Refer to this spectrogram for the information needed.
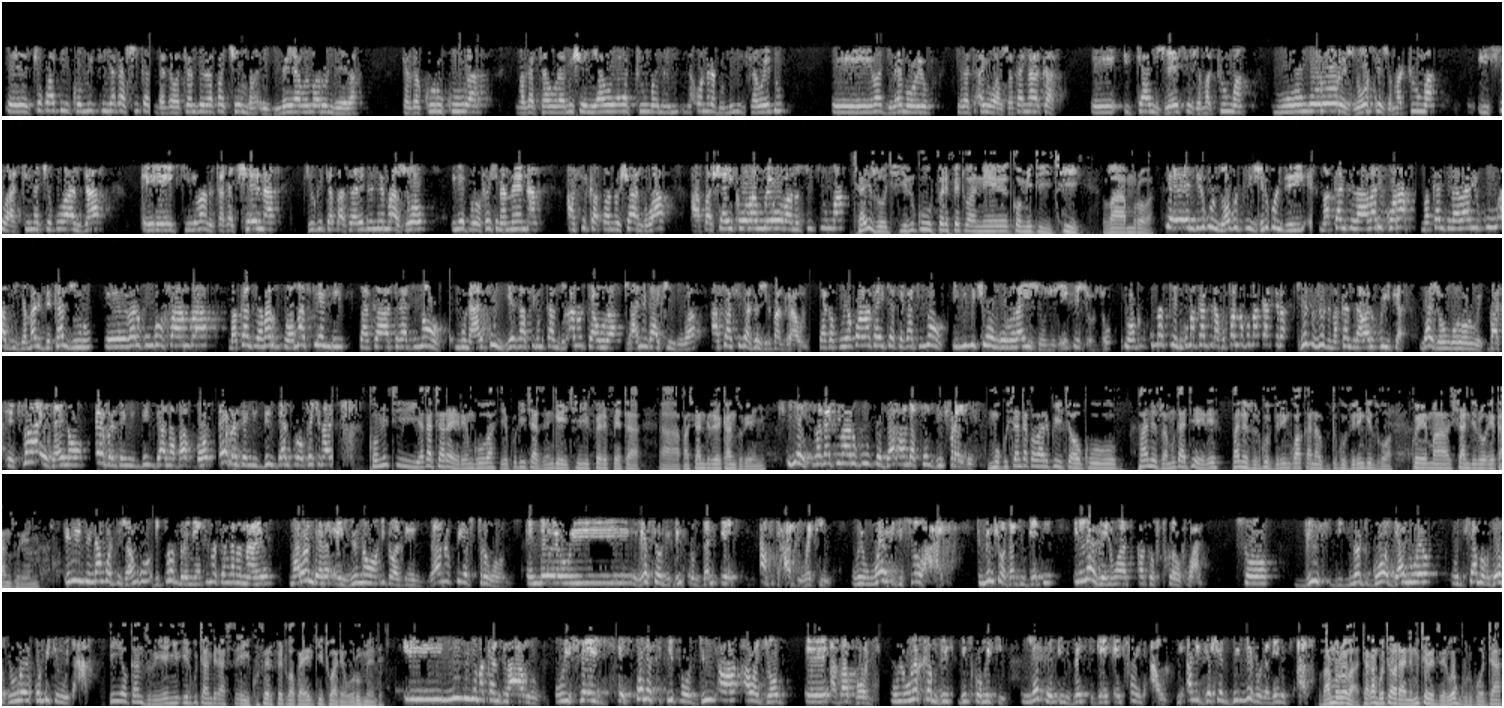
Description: Hurukuro naVaChengetai Murova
